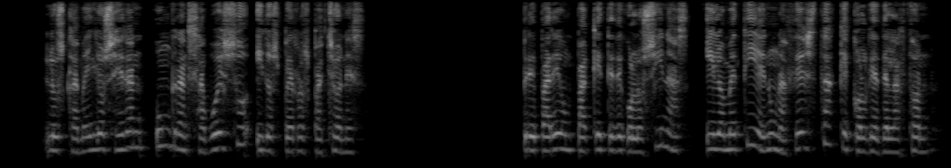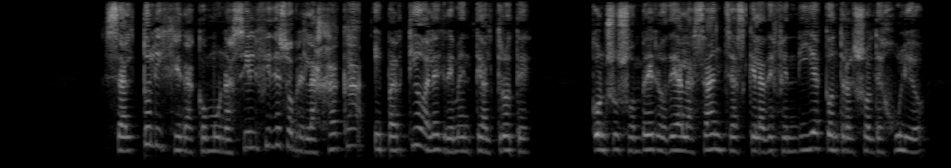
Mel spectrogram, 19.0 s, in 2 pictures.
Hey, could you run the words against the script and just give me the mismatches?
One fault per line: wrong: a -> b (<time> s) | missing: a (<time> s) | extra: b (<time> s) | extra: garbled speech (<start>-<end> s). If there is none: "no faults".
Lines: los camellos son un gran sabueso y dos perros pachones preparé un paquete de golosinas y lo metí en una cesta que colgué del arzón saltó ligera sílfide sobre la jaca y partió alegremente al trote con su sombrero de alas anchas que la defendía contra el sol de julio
wrong: son -> eran (1.1 s)
extra: como una (11.5 s)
